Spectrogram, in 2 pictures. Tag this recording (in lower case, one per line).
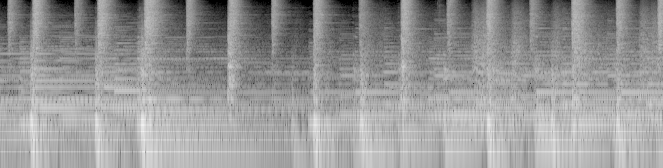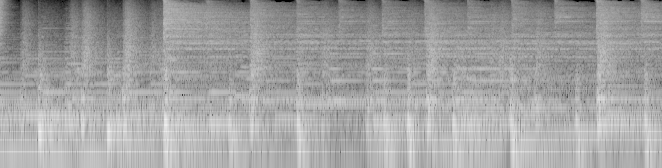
pizzicato
bowed string instrument
double bass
